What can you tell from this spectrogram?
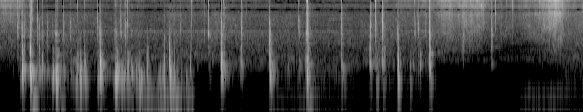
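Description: Dry vegetation crackling and snapping: a dense run of rustling cracks for about two seconds, then scattered single snaps that die away a little past four seconds in.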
